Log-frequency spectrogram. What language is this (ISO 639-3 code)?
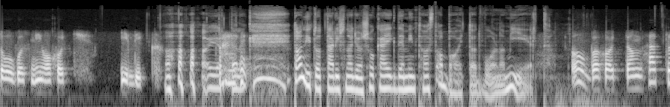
hun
